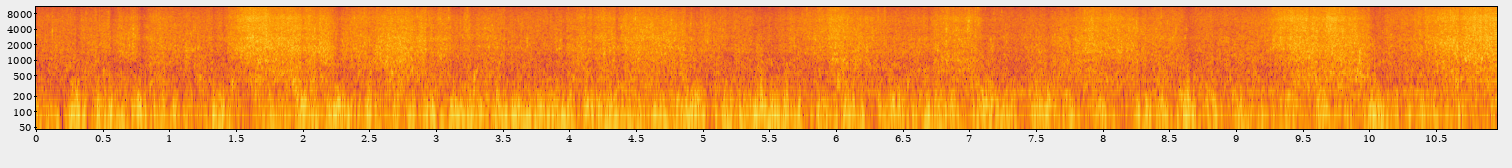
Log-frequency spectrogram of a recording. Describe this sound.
The boat is cruising through the water waves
